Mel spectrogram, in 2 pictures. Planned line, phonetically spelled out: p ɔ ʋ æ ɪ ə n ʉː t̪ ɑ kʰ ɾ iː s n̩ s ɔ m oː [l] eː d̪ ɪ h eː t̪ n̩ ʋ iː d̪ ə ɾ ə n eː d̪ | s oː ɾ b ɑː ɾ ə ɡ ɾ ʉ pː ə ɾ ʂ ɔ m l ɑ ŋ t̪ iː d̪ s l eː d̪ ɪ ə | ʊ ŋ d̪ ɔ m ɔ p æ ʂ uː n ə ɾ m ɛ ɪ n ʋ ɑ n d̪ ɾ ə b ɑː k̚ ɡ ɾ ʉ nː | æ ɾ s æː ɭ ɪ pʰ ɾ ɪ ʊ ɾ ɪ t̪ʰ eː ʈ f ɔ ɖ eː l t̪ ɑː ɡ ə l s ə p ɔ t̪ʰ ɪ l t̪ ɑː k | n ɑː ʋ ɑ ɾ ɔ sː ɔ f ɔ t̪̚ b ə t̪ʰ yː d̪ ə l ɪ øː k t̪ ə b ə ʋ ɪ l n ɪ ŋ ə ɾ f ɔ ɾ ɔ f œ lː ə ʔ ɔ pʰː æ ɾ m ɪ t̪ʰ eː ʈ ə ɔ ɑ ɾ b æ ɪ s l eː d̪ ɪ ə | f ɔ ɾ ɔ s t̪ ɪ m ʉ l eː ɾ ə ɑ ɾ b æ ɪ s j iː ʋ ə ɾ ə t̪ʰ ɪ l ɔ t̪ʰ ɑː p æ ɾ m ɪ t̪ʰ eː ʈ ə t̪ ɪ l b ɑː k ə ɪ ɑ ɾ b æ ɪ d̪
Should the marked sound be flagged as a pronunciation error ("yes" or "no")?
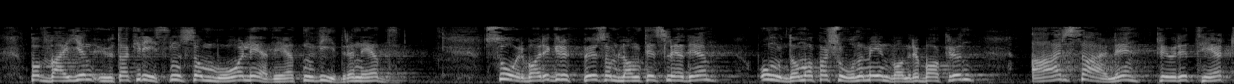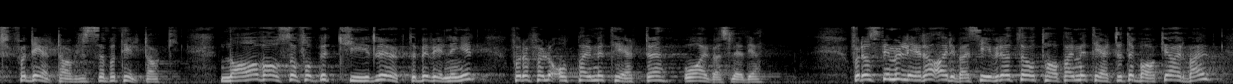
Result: no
